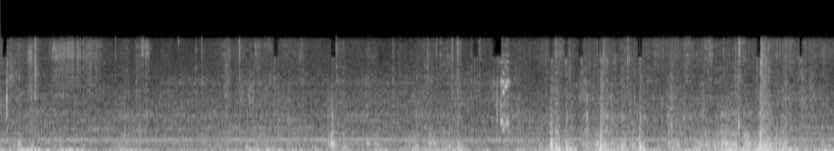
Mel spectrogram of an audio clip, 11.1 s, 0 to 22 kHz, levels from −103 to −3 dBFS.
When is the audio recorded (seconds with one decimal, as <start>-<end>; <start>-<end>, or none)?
1.6-6.3; 8.3-9.1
